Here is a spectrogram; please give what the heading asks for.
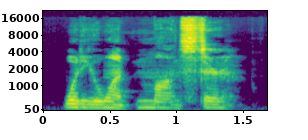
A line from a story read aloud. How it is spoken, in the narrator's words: Colin growled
